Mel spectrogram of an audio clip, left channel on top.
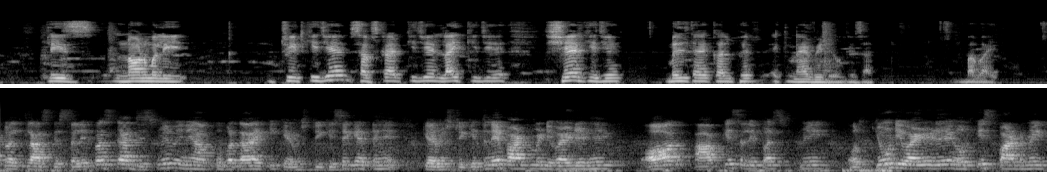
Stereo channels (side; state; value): both; different; correlation 0.00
